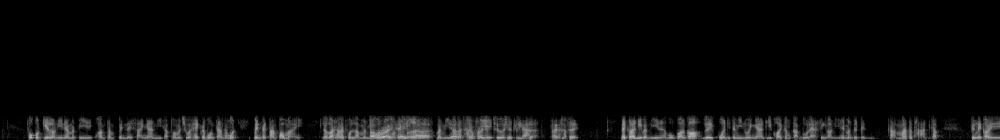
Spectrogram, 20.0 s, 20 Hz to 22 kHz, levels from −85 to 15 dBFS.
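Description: From start to finish the speech has been through the G.729 codec, G.729A flavour by the sound of it. Everything sits inside a 300 Hz to 3.6 kHz telephone band, so it's thin and boxy. The damage is plainly audible: the codec rebuilds the voice from a vocal tract model, a pitch predictor and a few pulses per frame, which leaves it rough and slightly synthetic, about what you'd expect at 8 kbit/s.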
